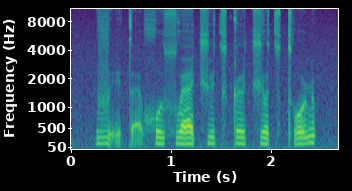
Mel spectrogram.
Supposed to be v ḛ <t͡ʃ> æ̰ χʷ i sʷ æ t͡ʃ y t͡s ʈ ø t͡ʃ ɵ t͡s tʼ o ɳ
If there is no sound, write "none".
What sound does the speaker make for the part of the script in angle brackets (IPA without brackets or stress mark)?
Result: t̪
